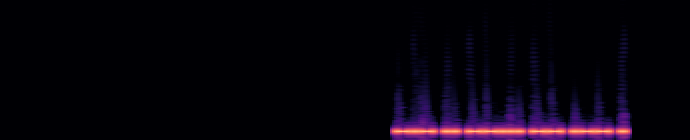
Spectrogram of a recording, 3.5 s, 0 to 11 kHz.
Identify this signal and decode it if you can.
Morse code, heard as a keyed tone, about 59 wpm, 700 Hz. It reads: KI7MWE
